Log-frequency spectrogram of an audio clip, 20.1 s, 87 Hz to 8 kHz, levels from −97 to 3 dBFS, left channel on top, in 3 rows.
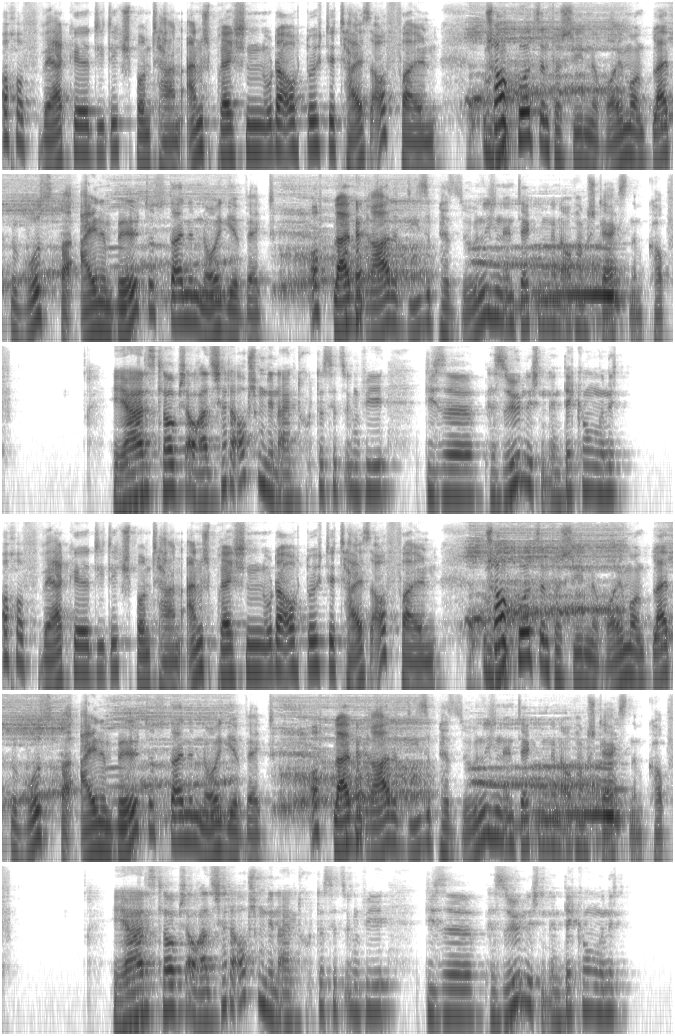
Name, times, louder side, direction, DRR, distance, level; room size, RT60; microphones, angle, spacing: voice 1, 0.0-9.3 9.8-13.3, equal, ahead, 14 dB, 0.7 m, -27 dB
sound 1, 4.6-6.3 6.5-7.4 7.7-9.1 9.4-11.0 11.4-12.9, equal, 25° right, 1.9 m, -33 dB
voice 2, 14.5-17.2 17.7-19.6, left 3 dB, 40° left, 9 dB, 1.7 m, -30 dB
23.5 x 8.5 x 4.2 m, 0.33 s
head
